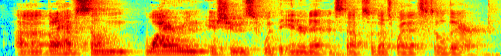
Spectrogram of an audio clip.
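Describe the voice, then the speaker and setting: A man at a moderate pace, with audible room echo. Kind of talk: casual vlog chat. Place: factory. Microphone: phone near.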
